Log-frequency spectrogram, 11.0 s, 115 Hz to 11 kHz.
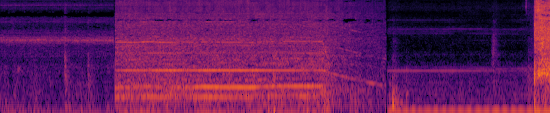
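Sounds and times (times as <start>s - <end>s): electric motor whirring: 2.3s - 7.7s.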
